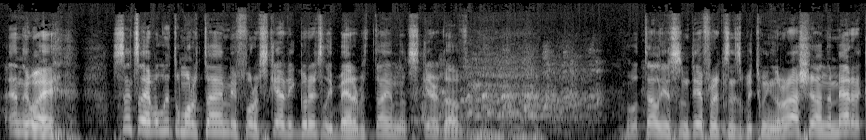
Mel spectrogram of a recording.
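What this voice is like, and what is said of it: Fake Russian accent. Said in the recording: “They don't like guy with Russian accent. ... doing a fake Russian accent”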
